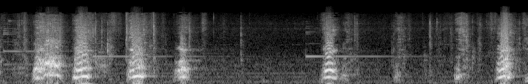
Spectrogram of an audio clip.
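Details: Guard-duty training for a dog named Hannah: a series of short barks comes in uneven bursts, with a person's coaxing voice urging "You see him? Get him."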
